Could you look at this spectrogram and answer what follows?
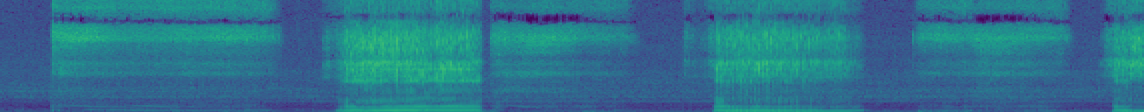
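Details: Snoring: loud, rattling, buzzy snores of about a second and a half each, roughly every four seconds, with quieter breaths between; a dog snoring.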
